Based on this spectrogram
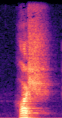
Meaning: hashish, hash (dried leaves of the Indian hemp plant)
- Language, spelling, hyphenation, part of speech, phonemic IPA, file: Dutch, hasj, hasj, noun, /ɦɑʃ/, Nl-hasj.ogg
